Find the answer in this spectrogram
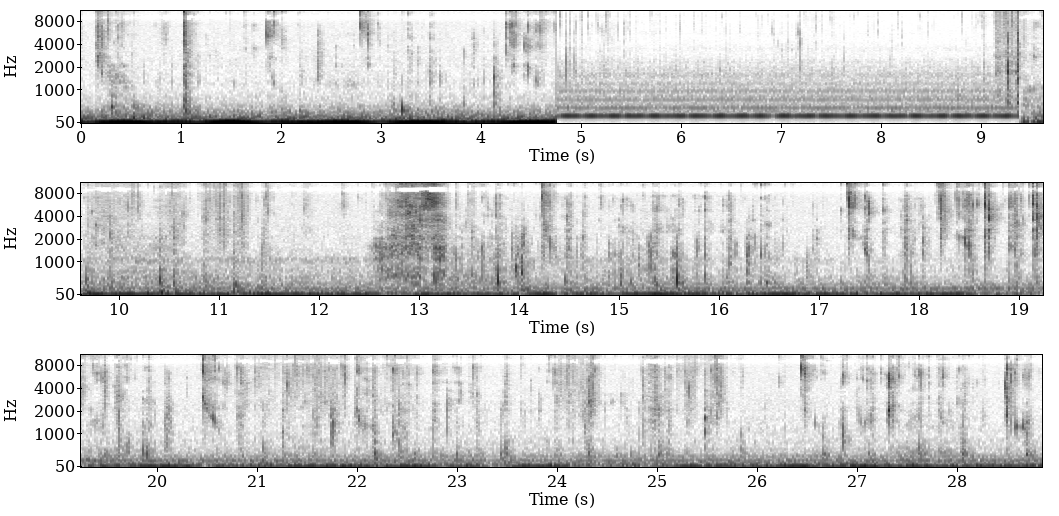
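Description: Close-miked chewing and wet mouth clicks of someone eating vegetable biryani by hand, with soft squishes of fingers in the rice. About five seconds in, a steady low hum takes over for about four seconds before the chewing sounds return.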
